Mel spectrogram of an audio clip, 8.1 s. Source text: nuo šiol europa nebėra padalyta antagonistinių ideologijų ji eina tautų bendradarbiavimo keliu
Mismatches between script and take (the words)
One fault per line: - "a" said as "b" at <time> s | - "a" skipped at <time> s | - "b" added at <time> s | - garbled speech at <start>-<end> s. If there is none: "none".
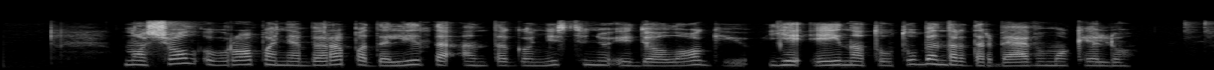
none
